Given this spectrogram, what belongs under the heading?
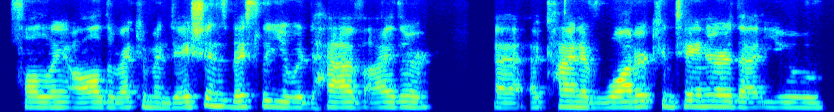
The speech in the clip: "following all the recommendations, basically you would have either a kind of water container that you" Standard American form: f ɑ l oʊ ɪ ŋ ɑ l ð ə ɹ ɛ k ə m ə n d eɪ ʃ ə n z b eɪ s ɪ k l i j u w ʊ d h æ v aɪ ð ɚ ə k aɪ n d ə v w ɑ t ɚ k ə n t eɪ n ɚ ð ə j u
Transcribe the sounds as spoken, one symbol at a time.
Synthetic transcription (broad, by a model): f ɑ l oʊ ɪ ŋ ɑ l ð ə ɹ ɛ k ə m ə n d eɪ ʃ ə n z b eɪ s ɪ k l i j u w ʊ d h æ v aɪ ð ɚ ə k aɪ n d ə v w ɑ t ɚ k ə n t eɪ n ɚ ð ə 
